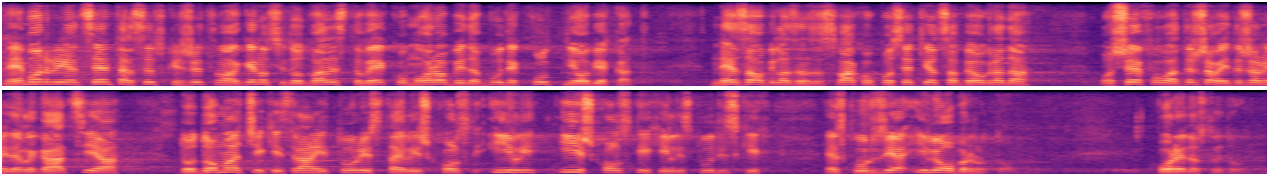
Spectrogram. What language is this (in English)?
Serbian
